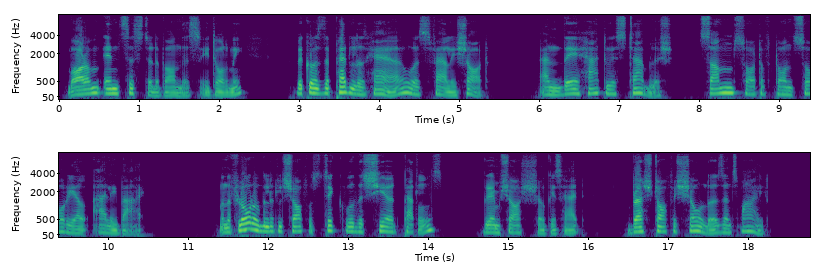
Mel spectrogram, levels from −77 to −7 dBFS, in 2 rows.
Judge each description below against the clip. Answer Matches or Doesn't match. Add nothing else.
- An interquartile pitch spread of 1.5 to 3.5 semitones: Doesn't match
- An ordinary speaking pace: Matches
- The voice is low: Matches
